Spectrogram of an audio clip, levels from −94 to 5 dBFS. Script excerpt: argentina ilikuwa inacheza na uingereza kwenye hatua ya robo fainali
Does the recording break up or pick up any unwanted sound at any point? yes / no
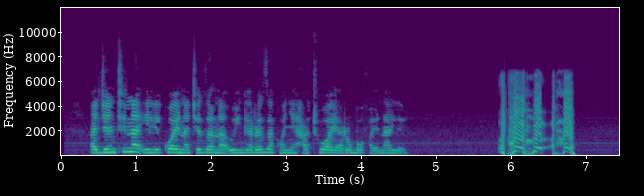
yes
